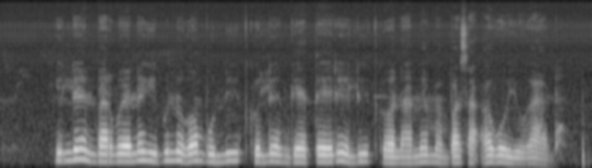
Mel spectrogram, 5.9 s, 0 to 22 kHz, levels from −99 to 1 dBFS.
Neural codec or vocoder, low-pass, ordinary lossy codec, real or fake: none; none; none; real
